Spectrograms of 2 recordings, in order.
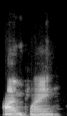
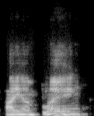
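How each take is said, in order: First: I am is shortened into one quick syllable. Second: I am is said as two full words. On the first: "they say I'm playing" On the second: "instead of saying I am playing"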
